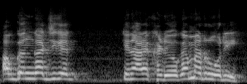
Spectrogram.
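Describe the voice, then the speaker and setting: A woman's voice: a little high, steady tone, fairly quick. A middle-aged woman, a singer's mother, telling family stories in a podcast interview with vivid, emotional retelling.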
